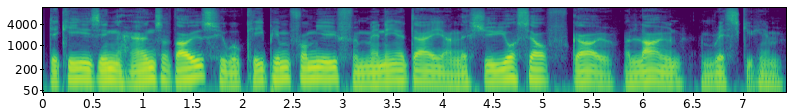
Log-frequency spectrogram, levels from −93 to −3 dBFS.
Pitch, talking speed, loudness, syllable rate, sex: 90 Hz, 200 wpm, -18 LUFS, 4.7 syllables/s, male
